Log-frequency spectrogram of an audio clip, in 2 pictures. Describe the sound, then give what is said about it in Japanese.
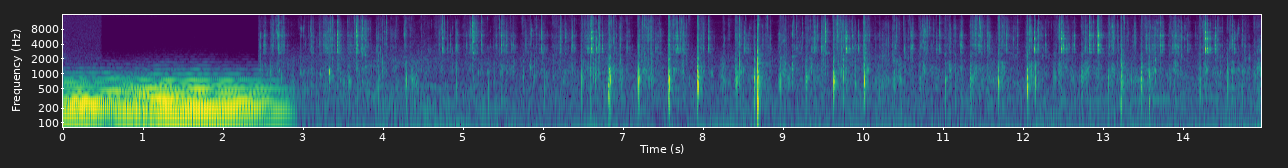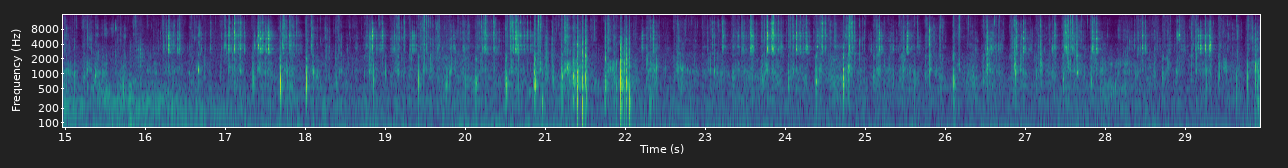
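Sounds of a dog eating dry dog food (kibble): rapid, irregular crunches and crackles keep up steadily for nearly the whole stretch, following a brief tonal hum at the very start. No one speaks. “さてお次は咀嚼音です今回は犬の咀嚼音咀嚼というかドッグフードを食べる音でございますさあ手を止めて音に集中してみますよ”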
